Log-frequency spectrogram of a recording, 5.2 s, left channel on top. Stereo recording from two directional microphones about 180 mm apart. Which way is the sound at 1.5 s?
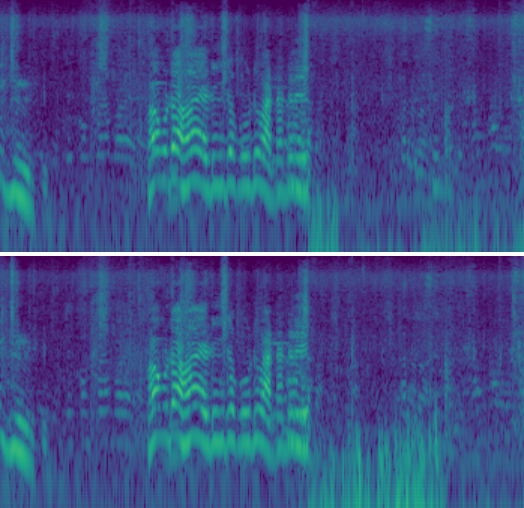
20° left (ahead or behind).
